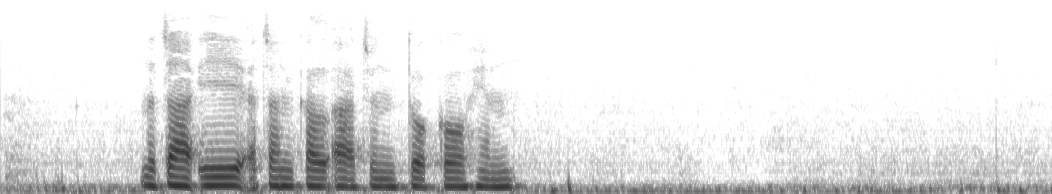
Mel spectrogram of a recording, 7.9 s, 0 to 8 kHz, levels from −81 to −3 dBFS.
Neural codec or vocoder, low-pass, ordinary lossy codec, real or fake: vocoder, 44.1 kHz, 80 mel bands, Vocos; 7.2 kHz; MP3, 32 kbps; fake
